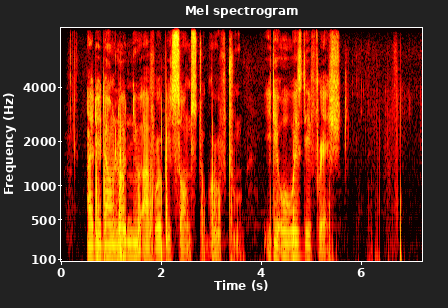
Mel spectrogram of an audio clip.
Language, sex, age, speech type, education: Nigerian Pidgin, male, 30-45, read, primary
